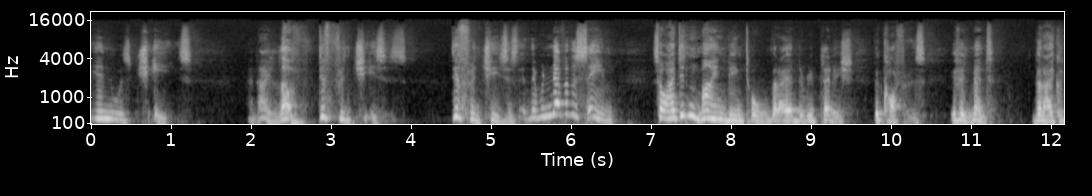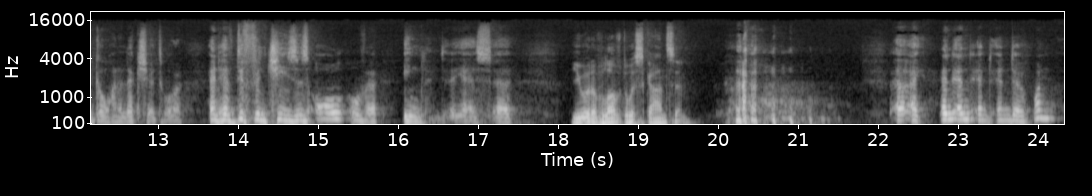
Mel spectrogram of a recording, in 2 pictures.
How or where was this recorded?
live audience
